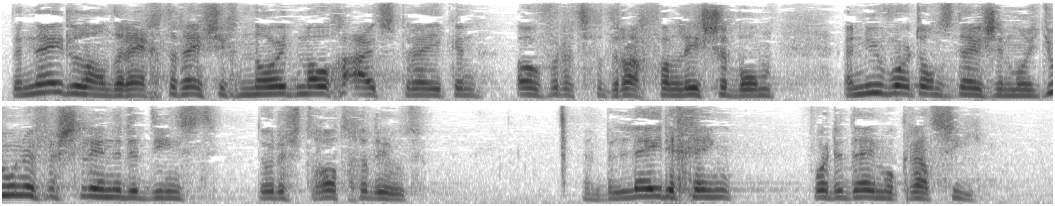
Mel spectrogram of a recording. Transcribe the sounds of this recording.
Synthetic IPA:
d̥ənejdəɹlɑndərɛχtərɦejftsɪχnoːjtmowχənœɥtsprejkənowvəɹɦətfəɹdrɑχfɑnlɪsabɔnɛnːyʋɔɹtɔnzdejzəmɪlˠjunəvəɹslɪndəndədinstd̥ʊːɹdəstrɔtχədiwˠt | ənbəlejdəχɪŋ | vʊːɹdədejmokratsi

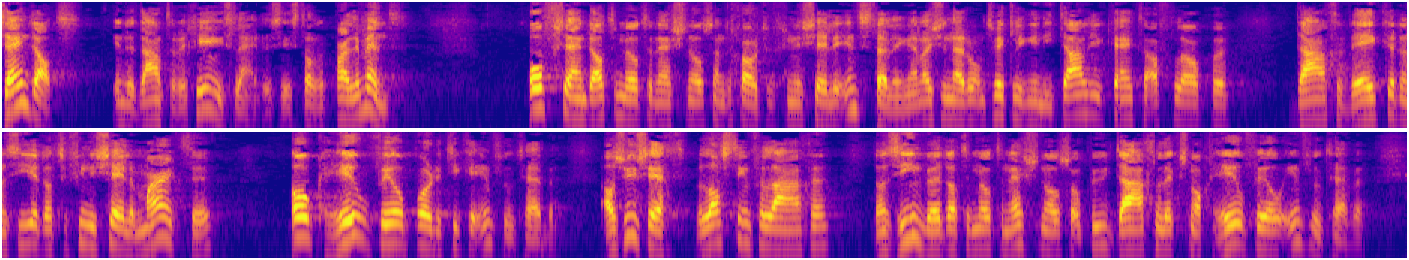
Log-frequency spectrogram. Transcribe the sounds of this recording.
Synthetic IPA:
z̥ɛjndɑt | ɪndəɹdaːt̚dərəχɪːrɪŋslɛ̰jdəɹsɪzdɑtɦət̚pɑɹləmɛnt | ɔfsɛjndɑt̚dəmɵlˠtinɛʃənəlˠsɛndəχrowtəfinɑnʃejləɪnstɛlɪŋəɛnɑlˠsjənaːɹdəɔntʋɪkəlɪŋɪnitaːlijəkɛjk̚d̥əɑfχəlowpə | daːχəʋejkəndɑnzijədɑt̚dəfinɑnʃejləmɑɹk̚tə | owkɦɪːlˠvɪːlˠpowlitikəɪnvlutɦɛbə̰n | ʔɑ̰lˠsyzɛχtbəlɑstɪŋvəɹlaːχən | d̥ɑnzinʋədɑt̚dəmɵlˠtinɛʃənəlˠsɔpydaːχələksnɔχɦɪːlˠvɪːlˠɪnvlutɦɛ̰bə̰n

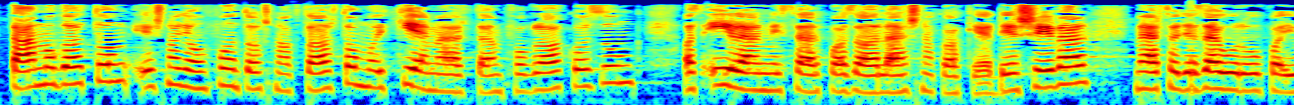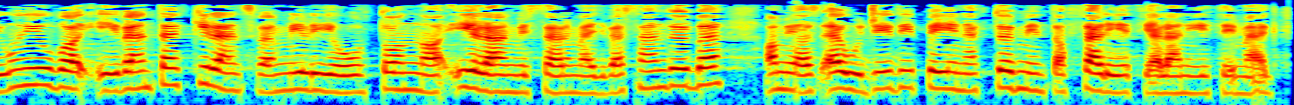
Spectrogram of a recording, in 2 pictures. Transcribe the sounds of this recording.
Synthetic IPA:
t̪aːmo̞ɡɒt̪o̞meːʃnɒɟo̞ɱfo̞nt̪o̞ʃnɒkt̪ɒrt̪o̞mɦo̞ckiɛmɛlt̪ɛɱfo̞ɡlɒlko̞zuŋkɒzeːlɛlmisɛrpɒzɒrlaːʃnɒkɒkḛːrd̪eːʃeːvɛlmɛrt̪ho̞ɟɒzɛuɾoːpɒjiuːnijoːbɒlʔeːvɛnt̪ɛkːilɛnt̪sʋɛmːilːijoːt̪o̞nːɒʔeːlɛlmisɛrmɛɟʋɛsɛnd̪øːbɛɒmiɒzɛud͡ʒiːd̪iːpeːjinɛkt̪ø̞bmint̪ɒfɛleːt̪jɛ̰lɛniːt̪imɛ̰ɡ

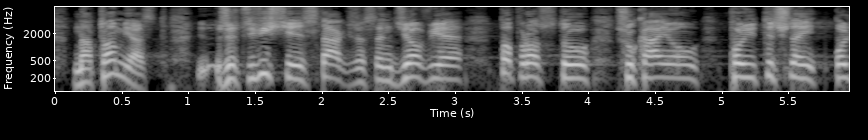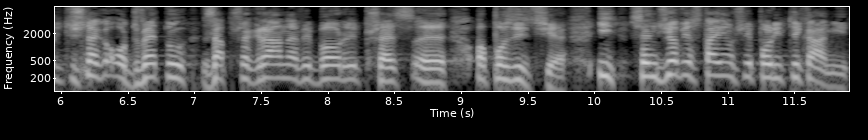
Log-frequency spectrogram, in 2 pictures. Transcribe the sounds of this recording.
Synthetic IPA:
nat̪ɔmʲjast̪ʐɛt͡ʂɘvʲiɕt͡ɕɛjɛst̪ːaɡʐɛsɛɲd͡ʑɔvʲjɛpɔpɾɔst̪uʂukajɔ̃w̃ | pɔlʲit̪ɘt͡ʂnɛjpɔlʲit̪ɘt͡ʂnɛɡɔːd̪vɛt̪uzapʂɛɡɾanɛvɘbɔɾɘpʂɛzɔpɔzɘt̪sʲjɛ̰isɛɲd͡ʑɔvʲjɛst̪ajɔ̃w̃ɕɛpɔlʲit̪ɘkamʲi

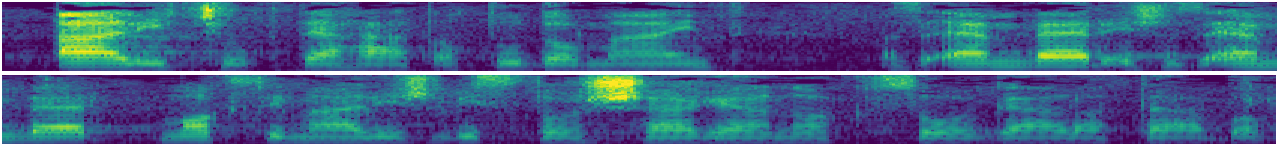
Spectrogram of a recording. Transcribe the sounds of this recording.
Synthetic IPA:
aːlːiːt͡ʃːukt̪ɛɦaːt̪ɒt̪ud̪o̞maːɲt̪ | ɒzɛmbɛɾeːʃɒzɛmbɛrmɒksimaːliʒbist̪o̞nʃaːɡaːnɒkso̞lɡaːlɒt̪aːbɒ

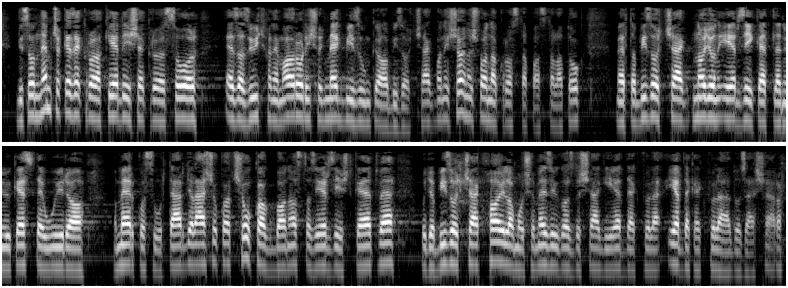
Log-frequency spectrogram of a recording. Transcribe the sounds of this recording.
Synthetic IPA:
ʋiso̞nt̪nɛmt͡ʃɒkɛzɛkrøːlɒkeːrd̪eːʃɛkrøːlsoːl | ɛzɒzychɒnɛmɒrːoːliʃho̞ɟmɛɡ̚biːzuŋkɛɒbizo̞t͡ʃːaːɡ̚bɒneːʃʃɒjno̞ʃʋɒnːɒkro̞st̪ɒpɒst̪ɒlɒt̪o̞k | mɛrt̪ɒbizo̞t͡ʃːaːɡnɒɟo̞neːrzeːkɛt̪lɛnylkɛst̪ɛuːjɾɒː | mɛrko̞suːrt̪aːrɟɒlaːʃo̞kɒt̪ʃo̞kɒɡbɒnɒst̪ɒzeːrzeːʃt̪kɛlt̪ʋɛ | ho̞ɟɒbizo̞t͡ʃːaːkhɒjlɒmo̞ʃɒmɛzøːɡɒzd̪ɒʃaːɡid̪køeːrd̪ɛkɛkfølaːld̪o̞zaːʃa̰ːɾɒ̰

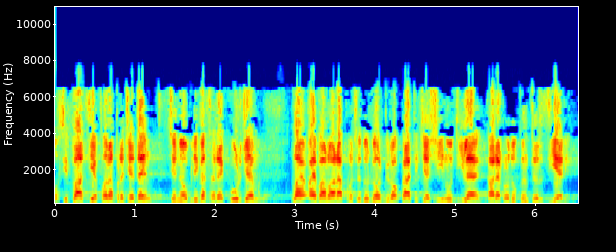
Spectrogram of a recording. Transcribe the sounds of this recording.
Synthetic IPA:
o̞sit̪uat̪sije̞fəɾəpɾe̞t͡ʃe̞d̪e̞nt̪t͡ʃe̞ne̞o̞bliɡəsəɾe̞kurd͡ʒe̞m | lae̞valuaɾeapɾo̞t͡ʃe̞d̪uɾilo̞rbiɾo̞kɾat̪it͡ʃe̞ʃiːnut̪ilekaɾe̞pɾo̞d̪ukɨnt̪ɨrzije̞rʲ

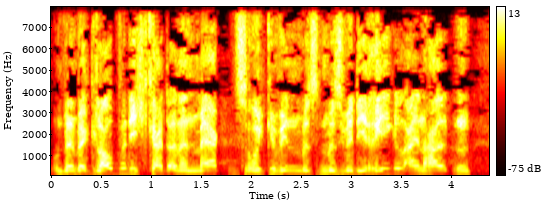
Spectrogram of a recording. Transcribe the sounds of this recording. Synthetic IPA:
ʔʊ̰ntv̥ɛnviːɐɡlaʊpv̥ʏɐdɪçkaɪtandenmɛɐk̚tn̩t͡suʁʏk̚ɡ̥əvɪnənmʏsn̩mʏsn̩viːɐdiːʁeːɡl̩nʔaɪnhaltn̩

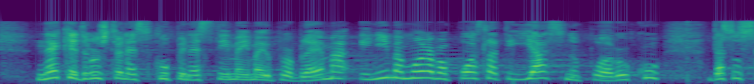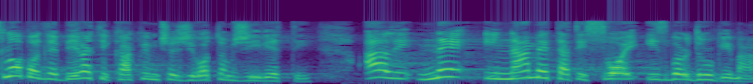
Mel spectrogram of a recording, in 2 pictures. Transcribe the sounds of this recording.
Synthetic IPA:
ne̞ke̞d̪ɾuːʃt̪ʋe̞ne̞skupine̞st̪iːme̞imajupɾo̞ble̞ːmaiɲimamo̞ːɾamo̞po̞slˠat̪ijasnupo̞ɾukud̪asuslˠo̞bo̞d̪nebiːɾat̪ikakʋimt͡ɕe̞ʒiʋo̞t̪o̞mʒiːʋje̞t̪i | aline̞iname̞t̪at̪isʋo̞ːjizbo̞ɾd̪ɾuɡima̰

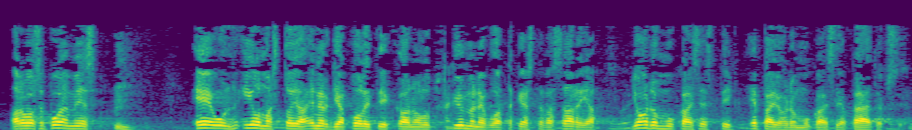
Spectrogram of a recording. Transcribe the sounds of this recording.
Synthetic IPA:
ɑrʋoisɑpuhemːies | eːuːnilmɑst̪ojɑene̞rɡiɑpo̞lit̪iːkːɑonolːut̪kymːeneʋʋuot̪ːɑkest̪æʋæsɑrjɑjo̞hdomːukɑisest̪iepæjo̞hdo̞mːukɑisiɑpæːt̪øksiæ

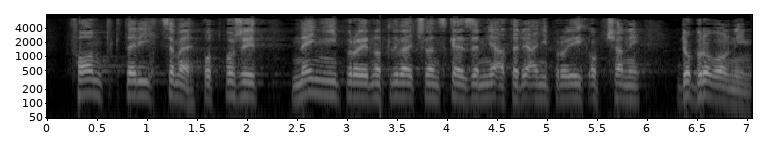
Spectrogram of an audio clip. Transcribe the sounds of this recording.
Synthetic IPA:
fo̞nt̪kt̪ɛɾiːxt͡sɛmɛpo̞t̪̚po̞r̝ɪt̪nɛɲiːpɾo̞jɛdno̞t̪lɪvɛːt͡ʃlɛnskɛːzɛmɲɛat̪ɛdɪʔaɲɪpɾo̞jɛjɪxʔo̞pt͡ʃanɪ | do̞bɾo̞vo̞lniːm

